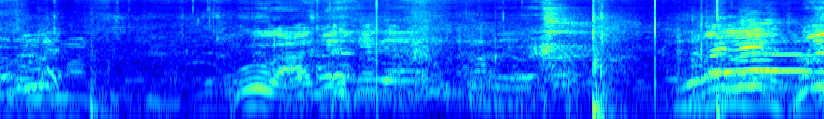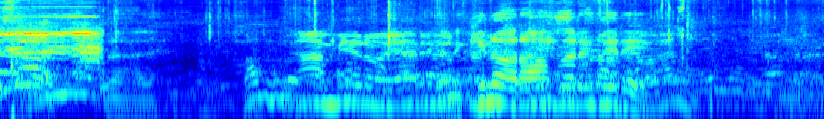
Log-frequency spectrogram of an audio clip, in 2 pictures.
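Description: Young men shout and cheer nearby, outdoors.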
